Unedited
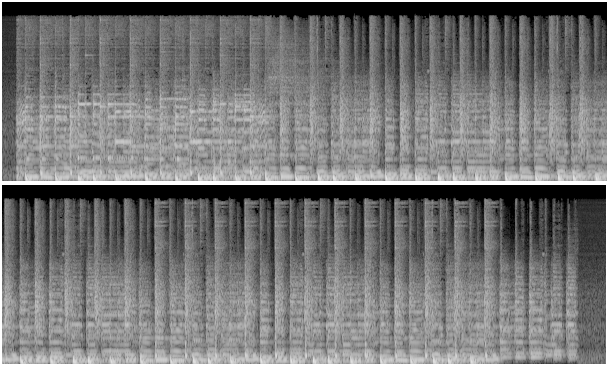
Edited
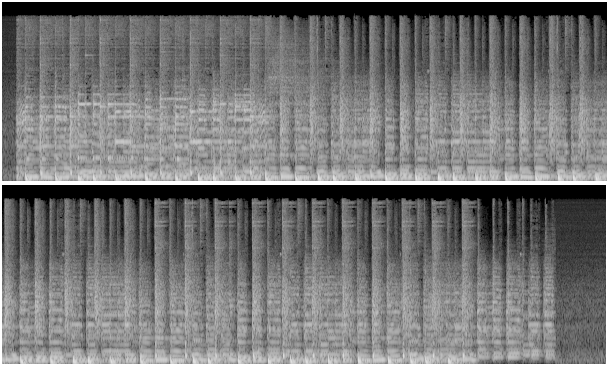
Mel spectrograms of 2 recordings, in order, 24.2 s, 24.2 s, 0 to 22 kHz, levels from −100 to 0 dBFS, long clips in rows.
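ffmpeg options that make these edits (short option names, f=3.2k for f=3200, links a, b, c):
-filter_complex "[0:a]asplit=2[a][b];[a]atrim=end=16.642[c];[b]atrim=start=17.088[d];[c][d]acrossfade=d=0.004:c1=hsin:c2=hsin"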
